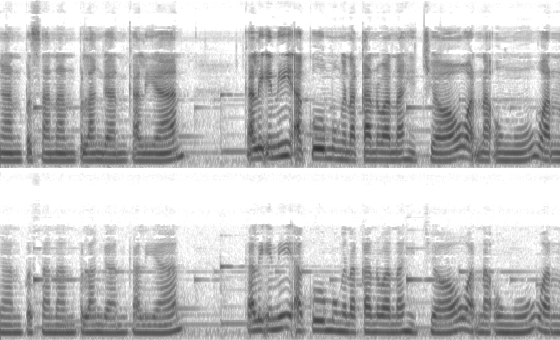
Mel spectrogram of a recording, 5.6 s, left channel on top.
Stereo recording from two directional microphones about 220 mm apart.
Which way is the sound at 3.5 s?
40° left (ahead or behind).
